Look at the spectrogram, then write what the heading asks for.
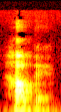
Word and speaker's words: Hapé: now which is called hape or rape so have is spelled h a p e with an accent on the e or rap a r a p e with an accent on the e it varies uh whether you are in brazil or in other parts of south america such as peru where you would differentiate the two and that's just due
